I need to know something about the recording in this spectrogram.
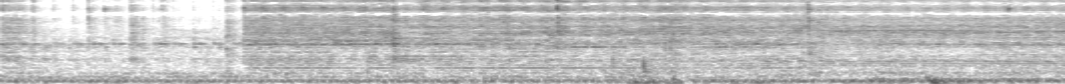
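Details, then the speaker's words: Burnham Alpine gas boiler with no heat or hot water, neglected: steady mechanical ratcheting and clicking over a constant hum as the boiler runs and climbs in temperature; two zone valves diagnosed bad, one end switch no good. "come on stay running there you go running we are running and climbing in temperature yeah we got two bad zone valves"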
